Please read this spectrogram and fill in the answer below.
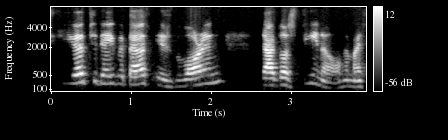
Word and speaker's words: Lauren D'Agostino: and our guest here today with us is lauren d'agostino am i saying it right yeah good job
